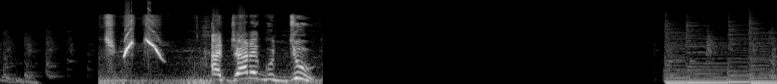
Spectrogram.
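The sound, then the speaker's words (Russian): Whistling, a few sharp, high, sliding notes that rise and fall over a couple of seconds, mixed in with a voice. Music follows after a pause. “свистни!”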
